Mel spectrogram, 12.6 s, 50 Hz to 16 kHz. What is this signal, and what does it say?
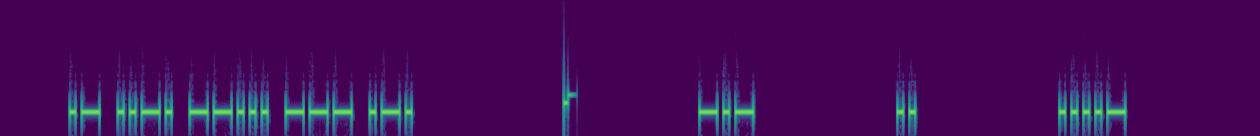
Morse code, heard as a keyed tone, about 20 wpm, spaced as for 11 wpm, 700 Hz. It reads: AF7OR KI4
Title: USA Call Signs - 8x Character Spacing - 20wpm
